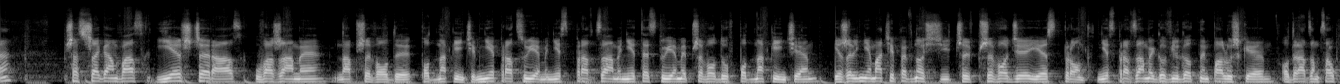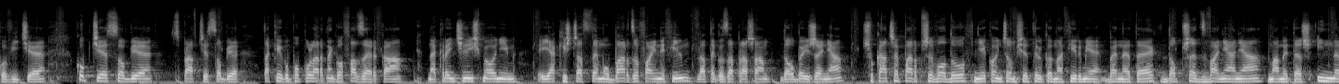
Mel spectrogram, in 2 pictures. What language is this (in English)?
Polish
